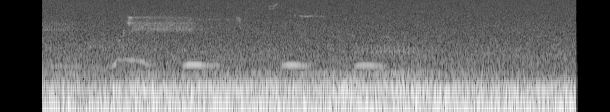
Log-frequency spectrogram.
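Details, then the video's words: A mourning dove gives a soft, hollow series of low coos, one rising note then three drawn-out ones about a second apart, over heavy low rumble. "Mourning Dove"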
